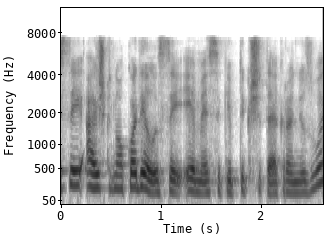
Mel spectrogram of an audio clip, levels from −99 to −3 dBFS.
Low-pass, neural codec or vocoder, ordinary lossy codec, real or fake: 7.2 kHz; none; AAC, 48 kbps; real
